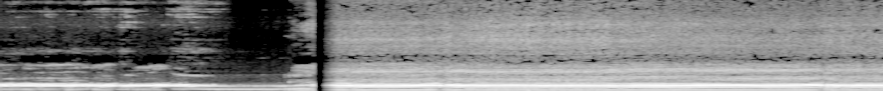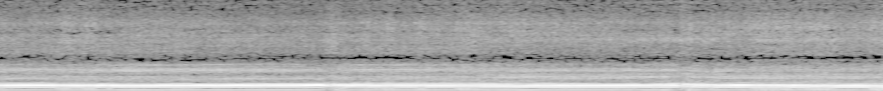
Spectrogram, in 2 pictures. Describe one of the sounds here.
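A chainsaw roars loudly, its engine pitch rising and falling as it cuts through wood.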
